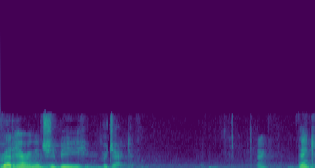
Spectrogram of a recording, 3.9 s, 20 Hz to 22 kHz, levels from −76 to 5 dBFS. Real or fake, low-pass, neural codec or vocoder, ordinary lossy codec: fake; 7.2 kHz; vocoder, 44.1 kHz, 80 mel bands, Vocos; AAC, 32 kbps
